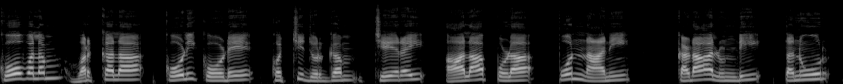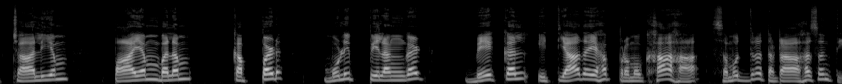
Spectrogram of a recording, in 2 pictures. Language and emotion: Sanskrit, neutral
